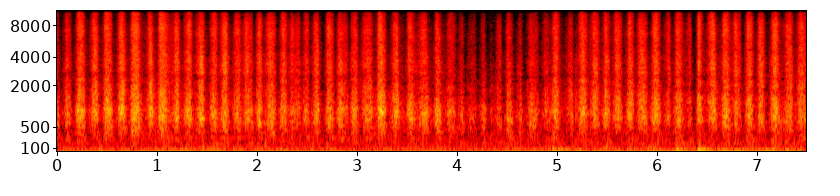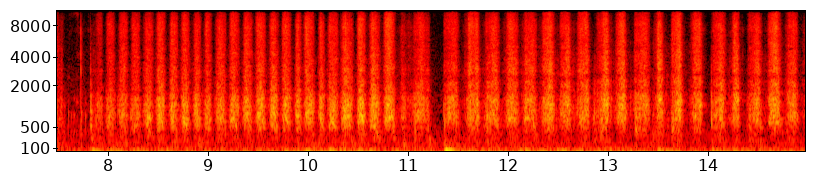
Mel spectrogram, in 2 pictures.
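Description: A flat brush scrubs quick dabbing strokes across a large stretched canvas covered in oil paint, hollow behind the fabric. A steady run of dry, bristly scratches repeats at about four strokes per second with a bright, papery hiss and a faint low drum-like thrum from the canvas. Brief dips in the rhythm fall near 4, 7.5 and 11 seconds before the scrubbing resumes.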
